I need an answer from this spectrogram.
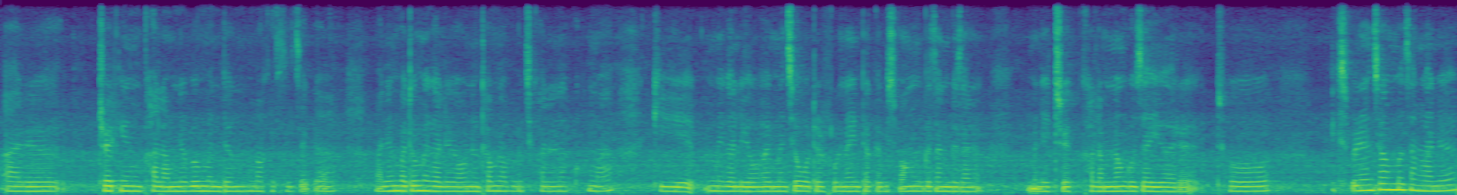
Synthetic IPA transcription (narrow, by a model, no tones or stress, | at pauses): aɾɯ | tɾekiŋkʰalamnɯbɯmɯndɯŋmakʰasiza̰ɡa | maniŋbatʰawmiɡalijawnɯŋtʰamnabɯmɯnsʰi̥kʰalanakʰuma | kʰimeɡalijawɦajmansewatɐɾpʰɔlnajntʰakabispaŋɡɯzanɡɯzanɯ | manitɾekʰːalamnaŋɡuzajɯaɾɯ̰ | sʰo | ekspiɾijensamɯzaŋanɯ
